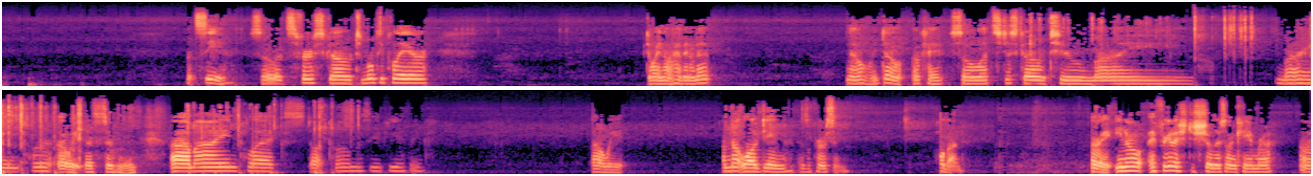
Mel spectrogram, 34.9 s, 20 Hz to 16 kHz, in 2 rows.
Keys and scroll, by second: 13.7 ctrl+a.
